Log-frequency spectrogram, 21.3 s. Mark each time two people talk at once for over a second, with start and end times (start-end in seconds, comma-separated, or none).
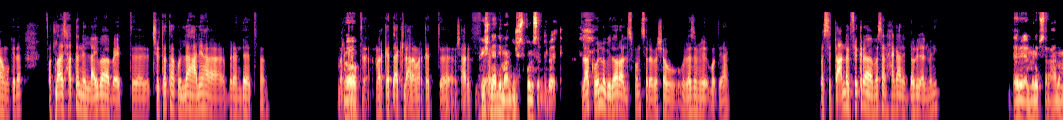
none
